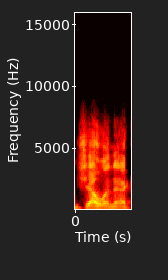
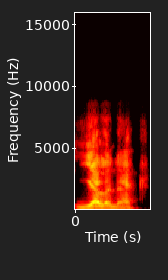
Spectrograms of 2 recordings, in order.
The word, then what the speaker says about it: Jelinek: they don't pronounce it jelinek they pronounce it yellow neck and um if I'm in a Spanish-speaking country the Double L is a different sound than it is in English so I have to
